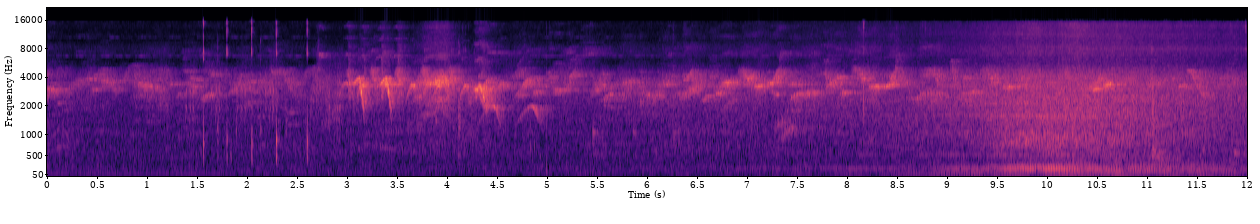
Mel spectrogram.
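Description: Birds chirping and calling, with quick downward-sweeping calls most busy about three to four seconds in, and a few sharp clicks about two seconds in. Near the end a rush of noise with a low hum swells up, loudest about ten seconds in.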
